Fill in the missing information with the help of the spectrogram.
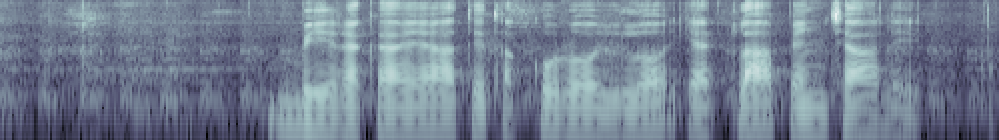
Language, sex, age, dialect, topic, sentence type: Telugu, male, 25-30, Southern, agriculture, question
